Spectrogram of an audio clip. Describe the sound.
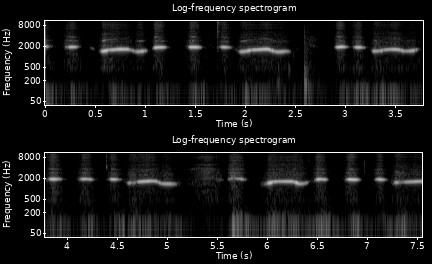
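A bright whistled melody, the whistle hook of a song, repeats a short catchy phrase, with quick staccato notes alternating with longer gliding tones in a steady rhythm, with no voices.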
